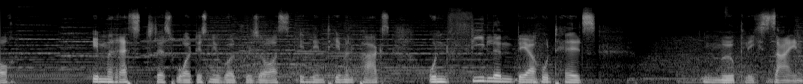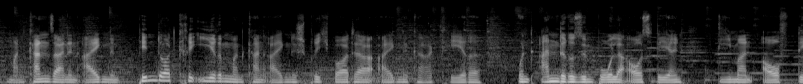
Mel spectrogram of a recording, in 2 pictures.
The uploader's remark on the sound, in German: MouseNews live aus dem Disneyland Resort Paris. Im Tower of Terror.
